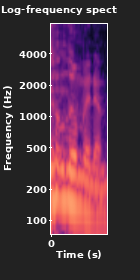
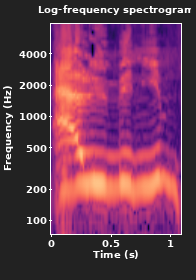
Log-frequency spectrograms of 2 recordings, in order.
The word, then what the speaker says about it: aluminum: no it's first of it's aluminum don't pronounce it that way is it aluminium don't don't do that it bothers me does it yeah because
